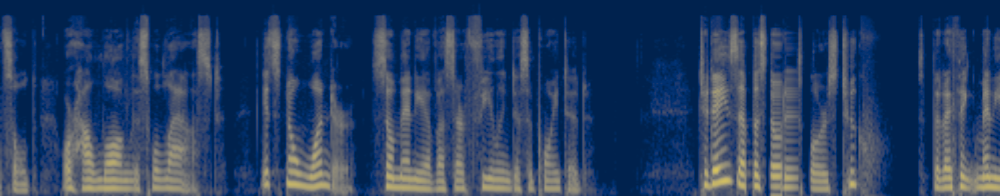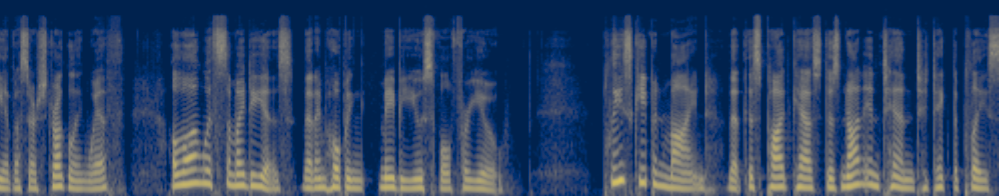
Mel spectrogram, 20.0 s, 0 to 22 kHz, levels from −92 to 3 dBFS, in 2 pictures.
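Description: From 7.63 to 8.18 s the speech turns choppy and robotic, the signature of repeated packet loss. Five short holes, the longest 110 ms, were each patched by stretching the preceding sound, so about half of this half-second is synthetic fill. Parts of syllables drop out. On a spectrogram the harmonics freeze into flat, smeared horizontal bands between normal stretches, and the waveform shows repeated, near-identical cycles in each patch.

At 8.63 s the audio stops, returning at 9.20 s with roughly half a second of the speech missing. This is likely a long network dropout. The last sound is extended as a fading buzz or hiss before about 330 ms of silence sets in. The waveform shows a decaying, uniform-looking tail collapsing to a flat line, while the spectrogram shows a frozen smear that dims into blank space before the speech resumes mid-stream.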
